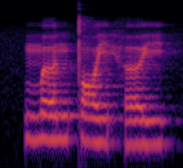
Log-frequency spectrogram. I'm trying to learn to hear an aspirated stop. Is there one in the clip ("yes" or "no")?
no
